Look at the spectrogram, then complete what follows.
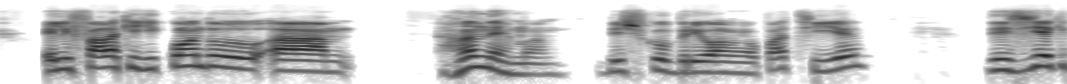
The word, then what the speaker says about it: Hahnemann: Eu falei, Marcelo, como é que se pronuncia isso aí? Diz aí. Hahnemann.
